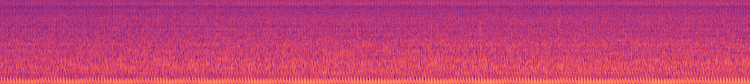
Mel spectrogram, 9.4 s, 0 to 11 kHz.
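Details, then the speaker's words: Craftsman T1600 (T600) 46" lawn tractor, Briggs 19hp, after cylinder head and head gasket replacement, mowing lawn: smooth steady low drone, even beat, no knocks or misses, pulling well; runs like new; normal running under load. "all we did was just replace the head on this T600 this thing runs like new man"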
